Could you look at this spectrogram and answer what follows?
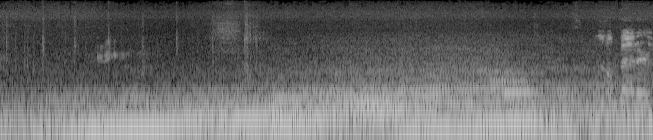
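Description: A Dodge Challenger with a manual gearbox revs loudly while driving, its deep engine rumble rising in pitch as it accelerates, heard close from inside the cabin with people talking over it.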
